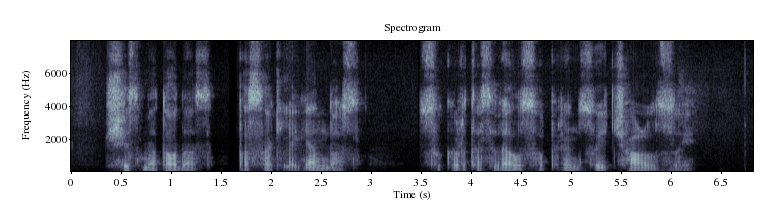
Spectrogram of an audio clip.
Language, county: Lithuanian, Kaunas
